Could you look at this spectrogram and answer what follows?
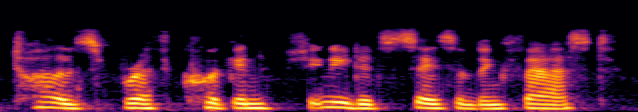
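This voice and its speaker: Higher-voiced man narrating, very dry sound. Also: steady tone, normal speed, no echo, dull audio. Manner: informal, occasionally stumbling. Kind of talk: amateur narration of fan fiction.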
